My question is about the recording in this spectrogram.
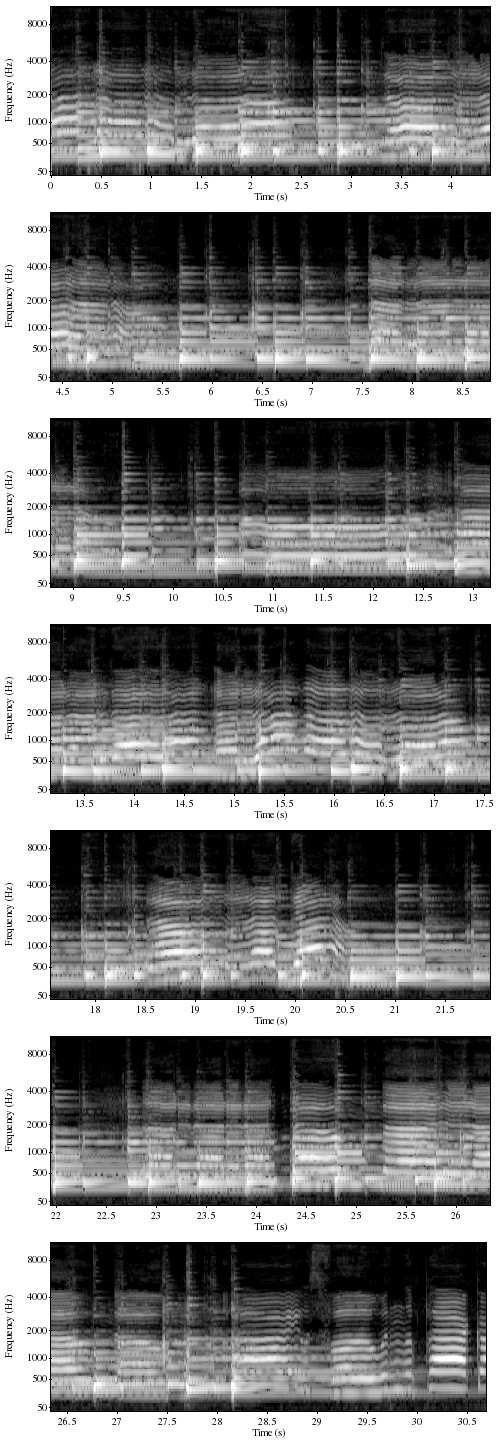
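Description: Ukulele strummed steadily in a repeating chord pattern, with a young woman's voice singing a melody over it.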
